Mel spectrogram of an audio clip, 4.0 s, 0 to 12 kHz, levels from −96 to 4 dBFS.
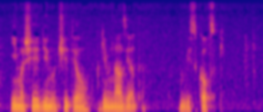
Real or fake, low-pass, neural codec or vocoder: real; 10.8 kHz; none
